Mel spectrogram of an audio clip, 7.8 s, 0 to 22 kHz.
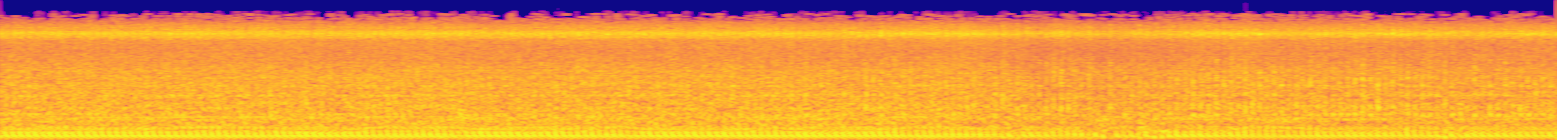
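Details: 1996 Craftsman LT1000 42 hydro lawn tractor, first run after new reproduction Nikki carburetor and starter, fuel mixture not yet adjusted: even, steady single-cylinder beat at constant pitch, no misses or knocks; running smoothly.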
